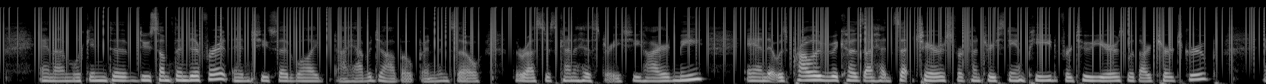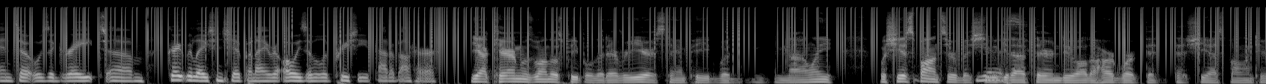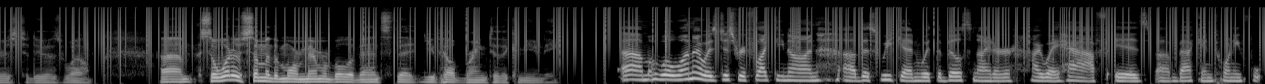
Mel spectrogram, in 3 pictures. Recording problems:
crackle, like an old record; loud; 6 dB below the speech

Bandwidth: 15 kHz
